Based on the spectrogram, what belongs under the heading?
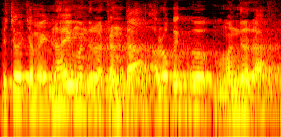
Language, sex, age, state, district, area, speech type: Sindhi, male, 45-60, Gujarat, Junagadh, urban, spontaneous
